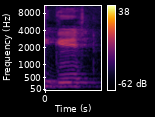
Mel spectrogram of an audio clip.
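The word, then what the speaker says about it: guest: होता है चौकीदार फिर जी यू ई एस टी गेस्ट अतिथि होता है इसमें यू क्या है साइलेंट वर्ड है तो आपने अभी देखा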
